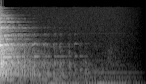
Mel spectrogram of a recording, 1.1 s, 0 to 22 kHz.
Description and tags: Samples of tools used in the kitchen, recorded in the kitchen with an SM57 into an EMI 62m (Edirol).
hit, kitchen, percussion, porcelain, resonance, unprocessed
